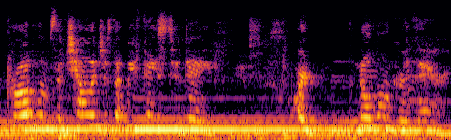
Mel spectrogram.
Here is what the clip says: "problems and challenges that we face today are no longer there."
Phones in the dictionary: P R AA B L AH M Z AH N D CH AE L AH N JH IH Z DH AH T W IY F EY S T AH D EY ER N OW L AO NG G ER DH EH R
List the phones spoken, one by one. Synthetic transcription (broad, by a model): P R AA B L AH M Z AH N CH AE L AH N JH IH Z DH AH T W IY F EY S T AH D EY ER N OW L AO NG G ER DH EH R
